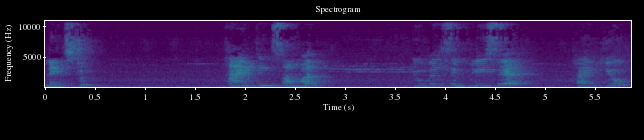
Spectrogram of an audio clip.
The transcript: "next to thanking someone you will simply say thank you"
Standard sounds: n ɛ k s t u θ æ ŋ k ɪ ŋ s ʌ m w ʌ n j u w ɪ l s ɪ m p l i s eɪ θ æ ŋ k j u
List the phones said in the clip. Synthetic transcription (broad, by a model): n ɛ k s t u t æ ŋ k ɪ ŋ s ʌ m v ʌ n j u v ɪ l s ɪ m p l i s eɪ t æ ŋ k j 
